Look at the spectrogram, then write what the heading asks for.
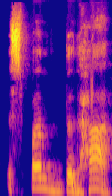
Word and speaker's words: स्पर्धा: ये गलत है वो होता है स्पर द ध स्पर्धा होता है ऐसा उसे पढ़ते हैं तेजी से स्पर्धा तो द के साथ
